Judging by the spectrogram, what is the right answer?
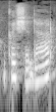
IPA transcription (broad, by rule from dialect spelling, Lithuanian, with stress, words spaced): oː ˈkɐs t͡ʃʲɛ ˈdɐr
